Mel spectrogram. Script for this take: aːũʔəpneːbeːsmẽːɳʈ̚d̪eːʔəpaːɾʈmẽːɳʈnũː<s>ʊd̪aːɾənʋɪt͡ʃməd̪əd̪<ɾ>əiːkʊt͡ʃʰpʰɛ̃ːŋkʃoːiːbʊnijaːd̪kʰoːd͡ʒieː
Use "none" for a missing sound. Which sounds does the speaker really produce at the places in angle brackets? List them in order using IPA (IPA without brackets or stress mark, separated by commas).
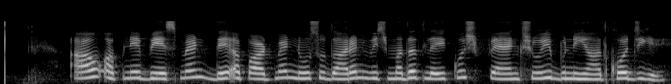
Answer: s, l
